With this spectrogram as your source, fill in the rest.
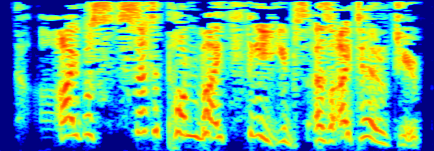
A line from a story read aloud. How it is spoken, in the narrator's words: he stammered finally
